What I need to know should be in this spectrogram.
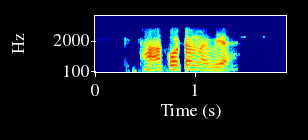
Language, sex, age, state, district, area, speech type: Hindi, male, 30-45, Bihar, Madhepura, rural, conversation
